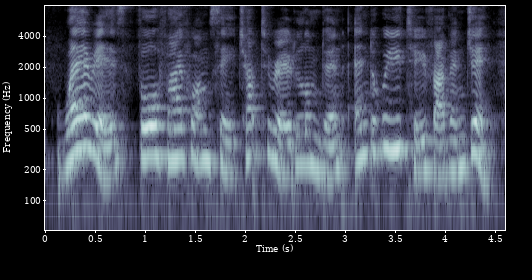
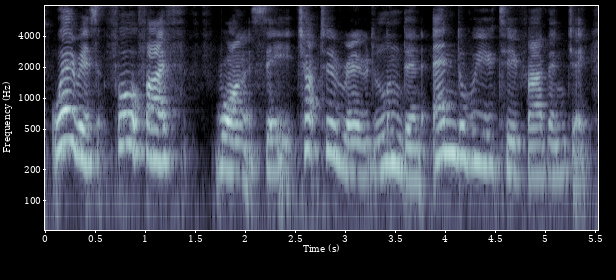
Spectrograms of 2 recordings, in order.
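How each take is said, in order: First: Slow, the address spelled out, a bit louder on where; slow insistent repeat; slow repeated asking. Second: Slow, each part spelled out; slow deliberate address; slow careful asking. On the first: Asks the shopkeeper again. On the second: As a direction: read out the address slowly and carefully. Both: Acted.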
